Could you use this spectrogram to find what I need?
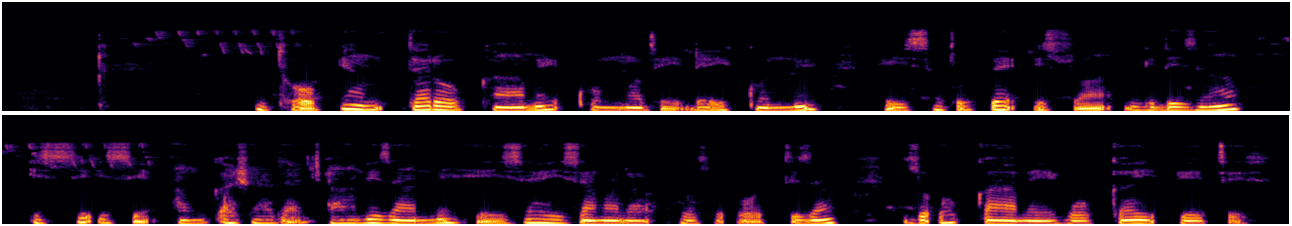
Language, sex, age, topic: Gamo, female, 18-24, government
